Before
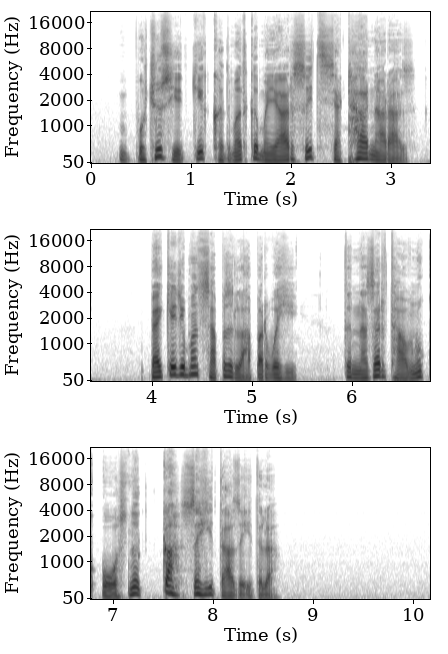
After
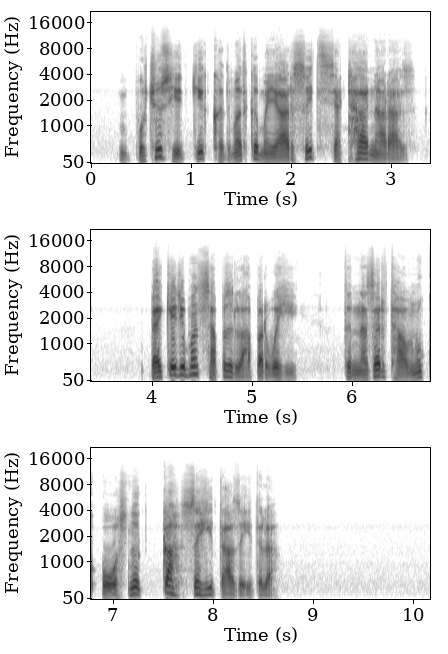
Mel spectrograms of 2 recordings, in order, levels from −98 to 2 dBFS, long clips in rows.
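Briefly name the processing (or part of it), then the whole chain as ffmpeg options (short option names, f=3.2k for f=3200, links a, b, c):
intercom: -af "highpass=320,lowpass=4.6k,equalizer=f=2.5k:t=o:w=0.25:g=11,asoftclip=type=tanh:threshold=-10.5dB"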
